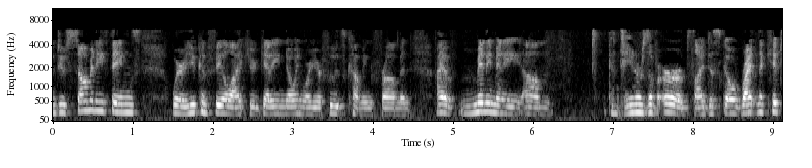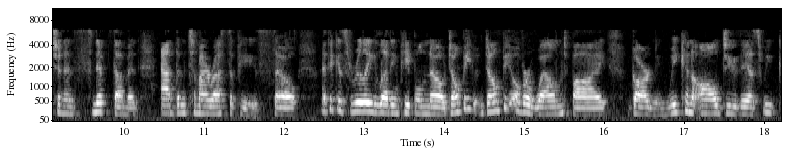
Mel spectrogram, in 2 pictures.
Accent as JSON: {"language": "English", "region": "Midwest", "country": "United States", "tie": "born or raised there", "said": "I have my own personal experience of home canning from growing up in the Midwest and having very large gardens"}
